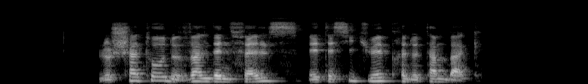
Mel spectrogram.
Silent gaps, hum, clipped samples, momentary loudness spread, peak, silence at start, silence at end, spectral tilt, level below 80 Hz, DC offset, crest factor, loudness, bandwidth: none; none; under 0.1%; 8 LU; -6 dBFS; 1 s; 1.1 s; -4.5 dB/octave; -72 dBFS; under 0.1%; 22 dB; -25 LUFS; 9.2 kHz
